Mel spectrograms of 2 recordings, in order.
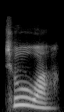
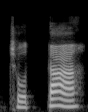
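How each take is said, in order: First: No consonant is heard in the middle. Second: A T sound is heard in the middle. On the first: The speaker calls it right. "magiging chua or chowa" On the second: The speaker calls it wrong. "instead na sasabihin mo na chota"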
